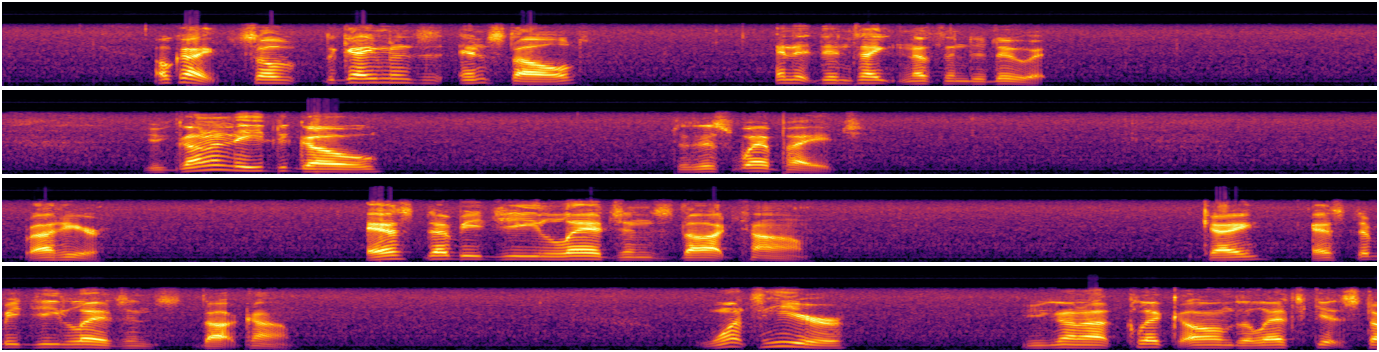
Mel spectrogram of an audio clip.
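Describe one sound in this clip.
A middle-aged man talks calmly into a close microphone, in bursts with pauses.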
